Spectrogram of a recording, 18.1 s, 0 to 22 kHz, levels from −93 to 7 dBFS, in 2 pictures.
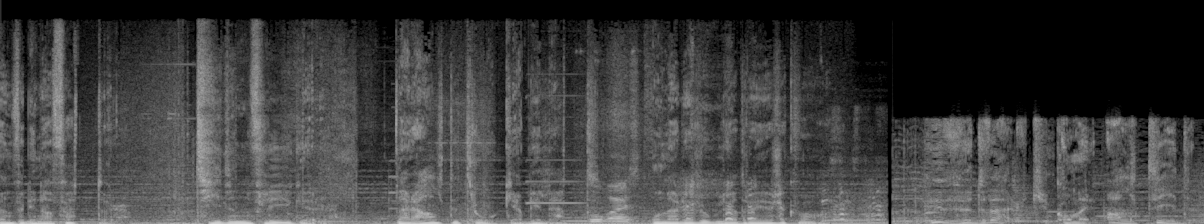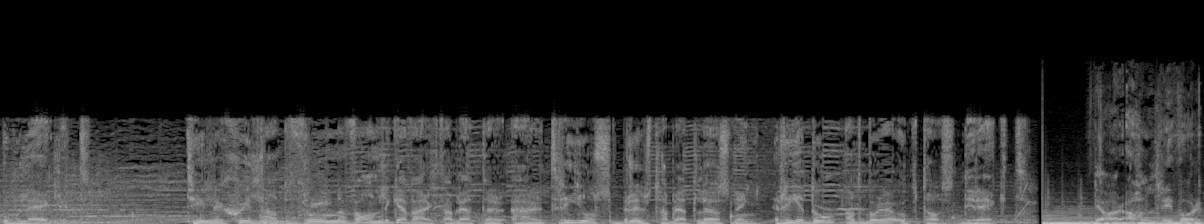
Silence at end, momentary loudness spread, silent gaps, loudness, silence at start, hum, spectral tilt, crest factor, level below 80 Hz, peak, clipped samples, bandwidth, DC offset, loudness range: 0 s; 12 LU; 6.65-6.69 s; -23 LUFS; 0 s; none; -5 dB/octave; 16 dB; -36 dBFS; -8 dBFS; under 0.1%; over 20 kHz; under 0.1%; 7 LU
